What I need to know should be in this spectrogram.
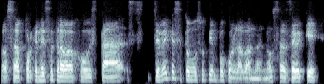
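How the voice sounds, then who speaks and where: A man's voice: medium pitch, brisk, husky, dry recording. Chatty Mexican man, dry close sound. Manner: rambling, many fillers. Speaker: music reviewer. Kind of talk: casual panel chat.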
